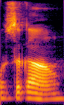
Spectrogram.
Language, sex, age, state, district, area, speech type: Goan Konkani, male, 18-30, Goa, Salcete, urban, spontaneous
